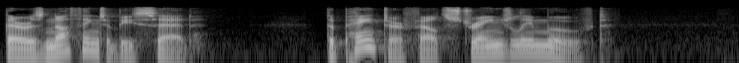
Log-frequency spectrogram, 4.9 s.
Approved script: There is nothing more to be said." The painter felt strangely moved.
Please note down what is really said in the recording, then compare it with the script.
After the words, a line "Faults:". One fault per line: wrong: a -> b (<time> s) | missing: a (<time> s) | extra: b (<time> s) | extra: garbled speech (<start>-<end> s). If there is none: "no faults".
There is nothing to be said." The painter felt strangely moved.
Faults:
missing: more (0.7 s)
